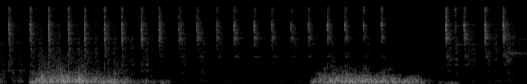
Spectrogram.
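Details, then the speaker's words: 1973 Olivetti Lettera 32 portable typewriter, margins set at 0 and about 70, single line spacing: sharp key strikes about four a second in uneven bursts, then the margin bell rings near line end; working properly. "Once you hear the bell, you're at the end of the margin. Hit this line space, get you back to the beginning, and skips 1, 2, or 3."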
